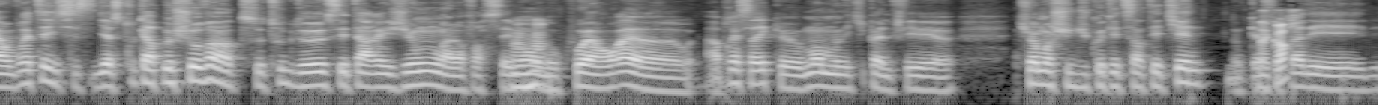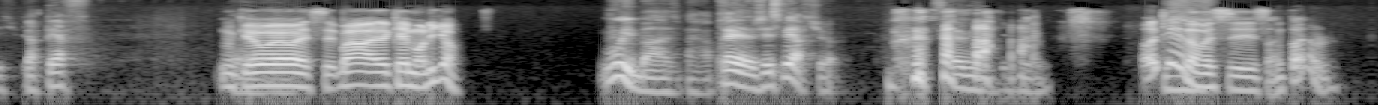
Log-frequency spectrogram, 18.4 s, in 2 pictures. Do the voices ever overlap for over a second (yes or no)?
no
